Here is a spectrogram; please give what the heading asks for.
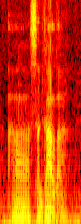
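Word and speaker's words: סְגֻלָּה: So we go into that word peculiar in the Hebrew, and that word pronounced is sagala.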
